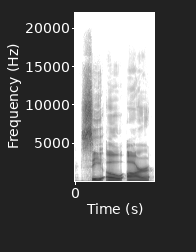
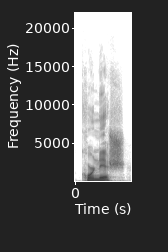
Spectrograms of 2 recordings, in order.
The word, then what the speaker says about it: cornice: of the word cornice c-o-r-n-i-c-e cornice or you can pronounce it cornish with an s-h cornish first form noun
